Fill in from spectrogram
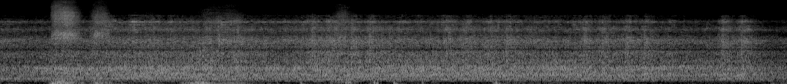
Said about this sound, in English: Hold on, this train going by.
